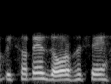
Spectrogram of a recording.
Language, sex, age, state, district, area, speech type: Assamese, female, 30-45, Assam, Dibrugarh, rural, conversation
